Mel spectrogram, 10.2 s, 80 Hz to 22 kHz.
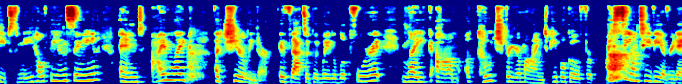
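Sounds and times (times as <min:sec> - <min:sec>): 
speech: 0:00.0 - 0:10.2
dog barking: 0:02.8 - 0:03.1, 0:09.1 - 0:09.6.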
